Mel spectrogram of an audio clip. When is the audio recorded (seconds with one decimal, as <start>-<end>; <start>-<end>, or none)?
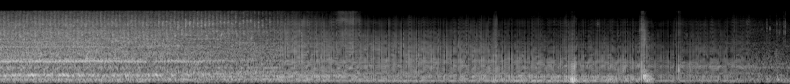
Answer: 0.0-2.8; 7.5-7.9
